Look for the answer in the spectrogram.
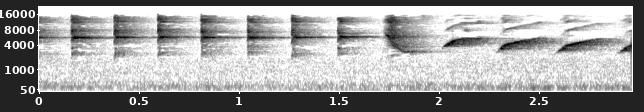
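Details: Long-tailed shrike provoked to sing: a rapid series of short sharp notes repeated about four times a second, then a switch to sweeping rising-falling whistles.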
